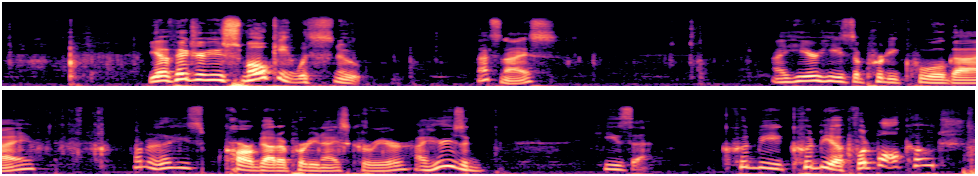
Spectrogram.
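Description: Cardboard packs rustle and tap as they are handled.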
